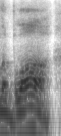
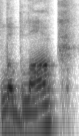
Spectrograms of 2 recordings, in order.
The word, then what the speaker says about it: LeBlanc: It's got a French Cajun pronunciation. It looks like Leblanc, but it's LeBlanc.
